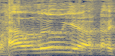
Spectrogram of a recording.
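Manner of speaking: high, loud, joyful shout. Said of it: "stand up and go".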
